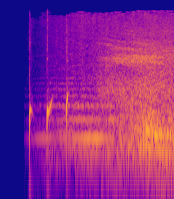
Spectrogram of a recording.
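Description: Motion-graphics intro sound effects: three quick rising pops about a quarter second apart, then a whoosh that swells over a sustained tone.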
